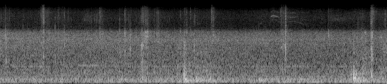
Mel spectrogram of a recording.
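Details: BMW 428i underbody, noise when reversing or turning the wheel during U-turns: two dull knocks about two seconds apart under steady hiss while maneuvering; knocking from a loose front underbody panel.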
